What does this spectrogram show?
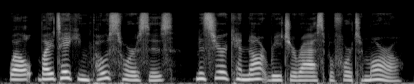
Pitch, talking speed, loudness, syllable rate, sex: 215 Hz, 175 wpm, -18 LUFS, 5.5 syllables/s, female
